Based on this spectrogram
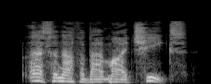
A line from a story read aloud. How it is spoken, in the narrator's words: Snow muttered, blushing heroically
